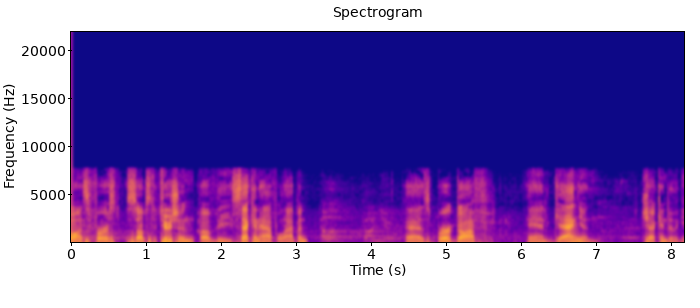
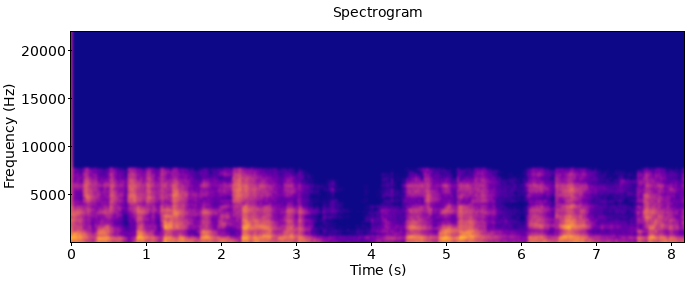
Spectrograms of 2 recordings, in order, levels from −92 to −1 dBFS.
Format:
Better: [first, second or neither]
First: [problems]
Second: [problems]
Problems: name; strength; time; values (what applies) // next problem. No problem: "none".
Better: first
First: none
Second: noise reduction (neural separator model SepFormer DNS4)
